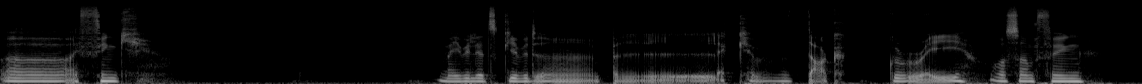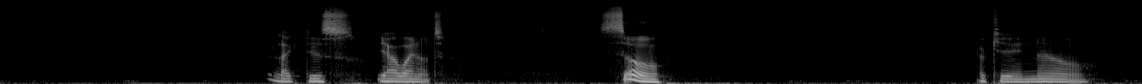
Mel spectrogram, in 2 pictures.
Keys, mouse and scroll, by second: 2.9 click, 4.1-5.9 drag, 10.7-12.8 drag, 13.4-16.2 middle drag, 16.2 click, 17.9 click, 19.3 click, 19.9 click, 21.7 click, 22.6 click.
